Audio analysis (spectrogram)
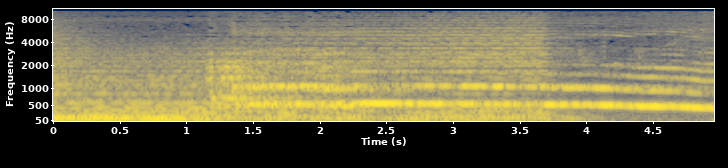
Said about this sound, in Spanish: Más tarde, al igual que los otros días, el lobo salió aullando del bosque.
